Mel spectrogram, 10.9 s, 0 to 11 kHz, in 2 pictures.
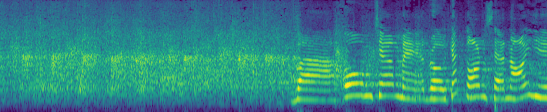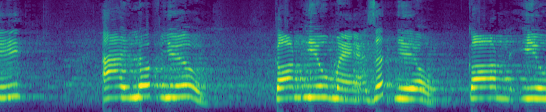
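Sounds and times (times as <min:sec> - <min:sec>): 
audience of children applauding at a Buddhist retreat: 0:00.0 - 0:04.0
speech: 0:02.9 - 0:05.8, 0:06.5 - 0:07.6, 0:08.2 - 0:10.9.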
